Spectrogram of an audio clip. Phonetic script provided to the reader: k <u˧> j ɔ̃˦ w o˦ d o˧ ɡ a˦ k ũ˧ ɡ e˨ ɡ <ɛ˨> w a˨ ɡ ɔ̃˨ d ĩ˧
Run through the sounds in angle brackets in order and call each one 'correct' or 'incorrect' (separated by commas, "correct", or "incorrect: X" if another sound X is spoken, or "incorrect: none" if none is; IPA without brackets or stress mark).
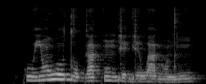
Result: correct, incorrect: e˨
